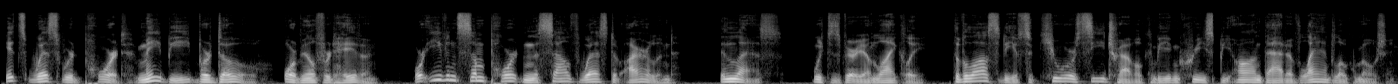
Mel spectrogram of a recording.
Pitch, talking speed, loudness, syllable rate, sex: 105 Hz, 155 wpm, -21 LUFS, 4.9 syllables/s, male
